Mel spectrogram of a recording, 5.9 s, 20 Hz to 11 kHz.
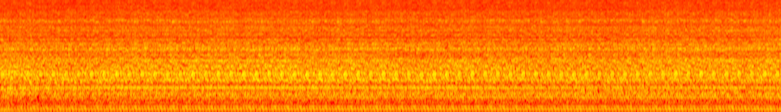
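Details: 4BT Cummins turbo diesel after an oil change and a washed-out air filter: smooth, steady diesel clatter at idle, even beat, no misses or odd knocks, sounding happier than before maintenance; normal idle.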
